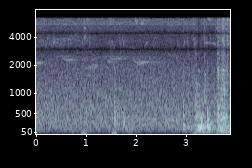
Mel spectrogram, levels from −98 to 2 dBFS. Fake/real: real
